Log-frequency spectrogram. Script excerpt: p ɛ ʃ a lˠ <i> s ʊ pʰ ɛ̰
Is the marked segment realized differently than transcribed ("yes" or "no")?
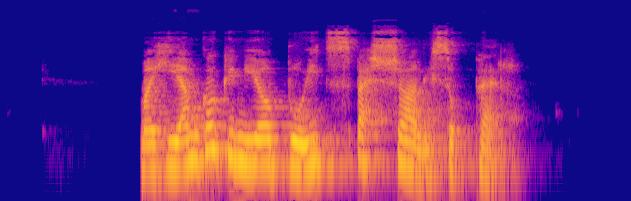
no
